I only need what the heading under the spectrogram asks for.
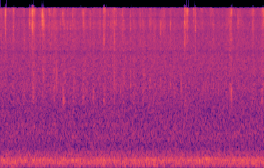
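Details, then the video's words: Close-up eating sounds of a pet rabbit, soft rapid crunching and crisp clicks spread across the clip above a constant low background hum. "ぽんたんうさぎの色々な咀嚼音｜Eating sounds of Pontan Rabbit"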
